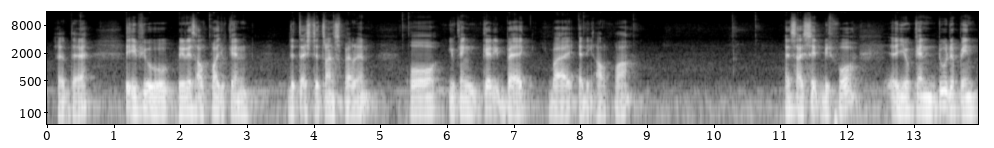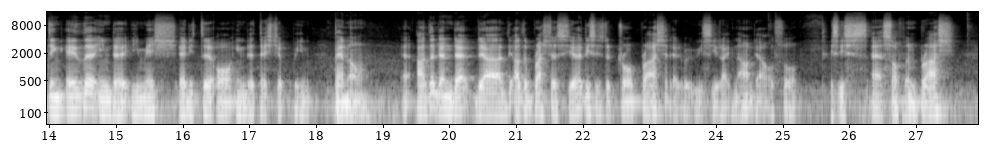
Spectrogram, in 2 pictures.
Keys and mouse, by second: 2.5-4.2 drag, 5.2-8.1 drag, 8.8-10.2 drag, 10.7 click, 24.7 click, 27.7 click.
